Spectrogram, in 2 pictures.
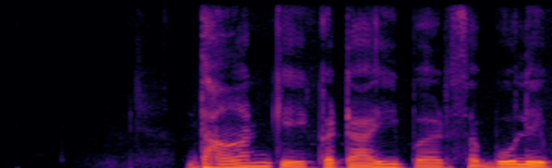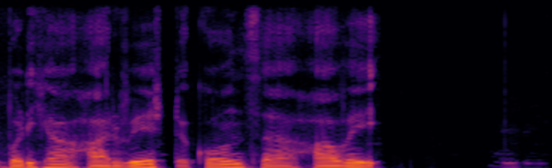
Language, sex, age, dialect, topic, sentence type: Chhattisgarhi, male, 31-35, Eastern, agriculture, question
